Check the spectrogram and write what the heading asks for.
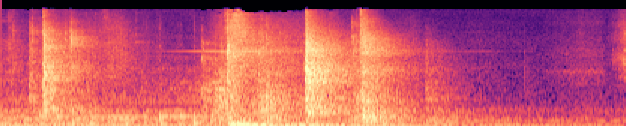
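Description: Heavy police-cell door shutting with a deep thud about a second and a half in, followed by two sharper knocks, over fading background music.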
